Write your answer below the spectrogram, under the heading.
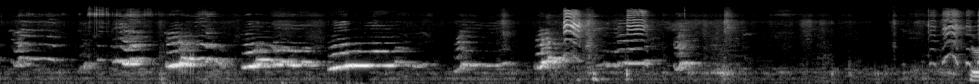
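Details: Playful Bluetick Coonhound puppies with their Redbone buddy at a breeder near Kingston, Ontario, Canada, giving a run of high, squeaky, wavering whines and short yelps, some rising and some falling, in separate bursts.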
